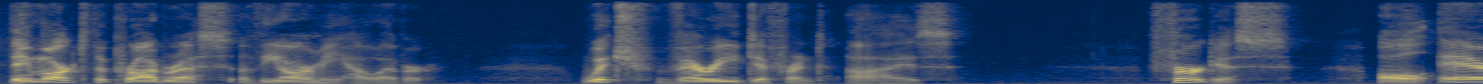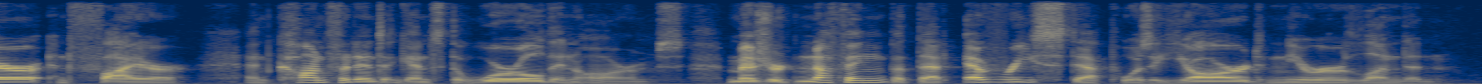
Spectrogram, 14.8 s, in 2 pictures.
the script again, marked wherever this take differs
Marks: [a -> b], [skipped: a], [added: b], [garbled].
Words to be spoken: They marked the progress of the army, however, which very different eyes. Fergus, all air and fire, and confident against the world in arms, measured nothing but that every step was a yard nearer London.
They marked the progress of the army, however, which very different eyes. Fergus, all air and fire, and confident against the world in arms, measured nothing but that every step was a yard nearer London.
